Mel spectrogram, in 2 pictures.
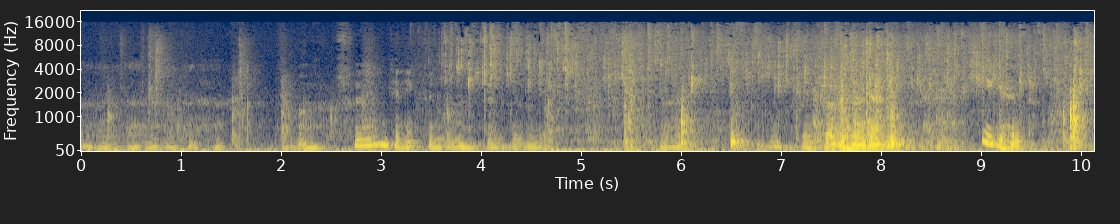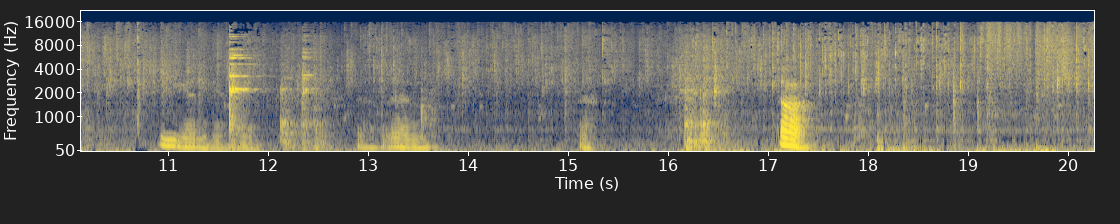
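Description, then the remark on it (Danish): Tap water runs steadily into a sink while dishes are washed at Stjernen, a culture house, with occasional clinks and splashes. People talk over the water throughout. “direktør og daglig leder af Kultur- og hos Stjerne, og nu fandme også opvasker.”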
